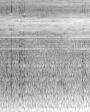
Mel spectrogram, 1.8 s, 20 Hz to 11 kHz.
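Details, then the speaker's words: 1997 Dodge Ram 1500 after power steering refill, fluid foaming: steady idle hum with a thin, constant high whine as the pump churns air that needs to settle out; power steering pump whine from air in fluid. "You can see it'll foam it up, see? Has to kind of settle out. A lot of that noise you'll hear too, that's air kind of going through the pump."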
